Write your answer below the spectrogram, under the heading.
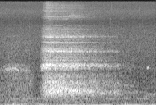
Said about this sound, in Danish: Og i din næste udånding, så prøv at lige så stille at lade bare din luft sive ud, som er det ud igennem et lille sugerør.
